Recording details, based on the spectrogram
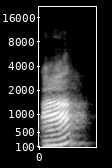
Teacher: Para producir la A, la lengua se queda al centro y abajo. Entonces la A es baja central. Y como la lengua está hacia abajo, A, entonces obliga a abrir la boca. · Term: baja central abierta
